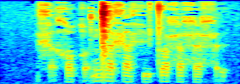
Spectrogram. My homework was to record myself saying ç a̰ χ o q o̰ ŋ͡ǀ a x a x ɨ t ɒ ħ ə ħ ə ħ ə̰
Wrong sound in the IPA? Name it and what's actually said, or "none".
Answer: ç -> x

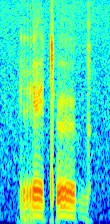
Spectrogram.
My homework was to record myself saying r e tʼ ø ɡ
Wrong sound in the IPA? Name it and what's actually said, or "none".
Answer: none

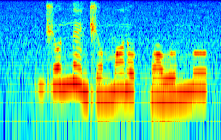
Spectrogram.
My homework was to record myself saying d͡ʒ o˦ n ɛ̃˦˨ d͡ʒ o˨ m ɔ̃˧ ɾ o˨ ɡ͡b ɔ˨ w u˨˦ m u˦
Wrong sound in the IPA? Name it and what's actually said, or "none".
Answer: none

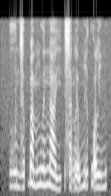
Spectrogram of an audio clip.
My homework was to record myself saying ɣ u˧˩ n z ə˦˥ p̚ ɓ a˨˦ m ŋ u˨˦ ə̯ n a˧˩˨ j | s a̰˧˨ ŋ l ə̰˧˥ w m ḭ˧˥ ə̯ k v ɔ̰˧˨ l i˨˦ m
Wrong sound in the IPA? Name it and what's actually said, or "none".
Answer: v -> w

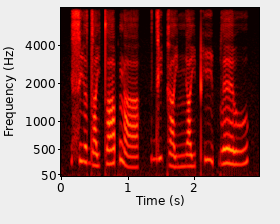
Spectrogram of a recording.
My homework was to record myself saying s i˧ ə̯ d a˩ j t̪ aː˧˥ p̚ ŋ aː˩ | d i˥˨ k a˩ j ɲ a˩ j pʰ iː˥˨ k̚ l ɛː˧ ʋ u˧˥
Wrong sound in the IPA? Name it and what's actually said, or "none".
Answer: k̚ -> p̚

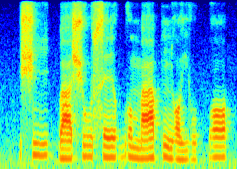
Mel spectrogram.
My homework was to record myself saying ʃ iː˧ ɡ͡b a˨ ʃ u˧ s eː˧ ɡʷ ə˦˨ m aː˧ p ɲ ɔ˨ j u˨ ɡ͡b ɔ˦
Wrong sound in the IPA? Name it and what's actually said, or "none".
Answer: aː˧ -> aː˨˦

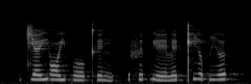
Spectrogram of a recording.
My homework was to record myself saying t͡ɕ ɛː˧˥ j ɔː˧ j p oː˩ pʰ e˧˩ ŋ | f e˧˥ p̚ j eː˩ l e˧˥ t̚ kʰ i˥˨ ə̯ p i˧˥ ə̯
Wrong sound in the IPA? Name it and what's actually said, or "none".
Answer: pʰ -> kʰ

